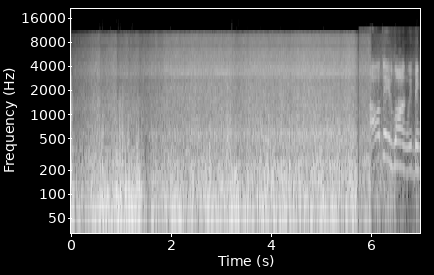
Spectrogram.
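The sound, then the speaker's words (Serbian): Heavy rain and strong wind lash a flooded Miami street in Florida during a hurricane, making a loud, unbroken roar of wind and water. A voice speaks briefly near the end. “Čitavog dana zasipaju nas jaka kiša i vetar koji obara drveće.”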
